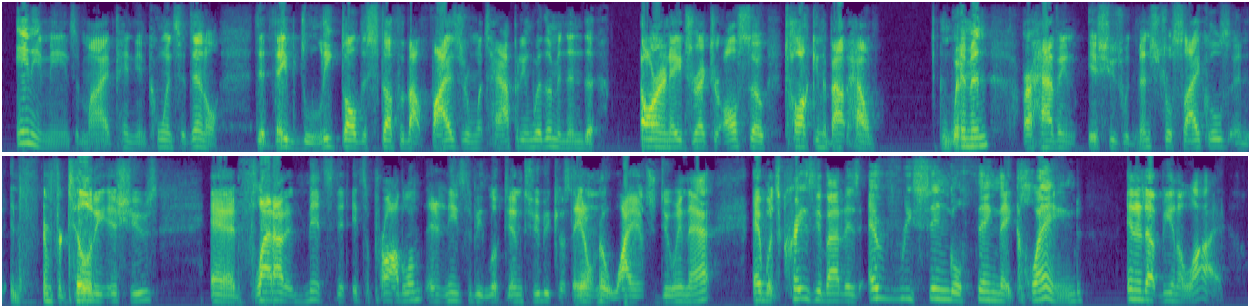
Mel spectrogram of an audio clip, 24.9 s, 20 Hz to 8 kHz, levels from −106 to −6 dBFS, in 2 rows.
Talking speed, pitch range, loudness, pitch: 190 wpm, 140-170 Hz, -23 LUFS, 150 Hz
